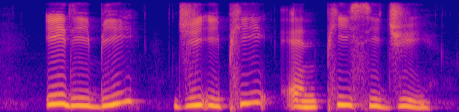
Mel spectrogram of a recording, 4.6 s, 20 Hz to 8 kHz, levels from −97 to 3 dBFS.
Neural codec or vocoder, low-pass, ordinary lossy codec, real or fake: none; 7.2 kHz; none; real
